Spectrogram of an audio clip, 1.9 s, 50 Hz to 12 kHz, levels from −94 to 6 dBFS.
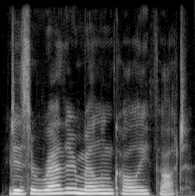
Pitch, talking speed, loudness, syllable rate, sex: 220 Hz, 185 wpm, -15 LUFS, 5.6 syllables/s, female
